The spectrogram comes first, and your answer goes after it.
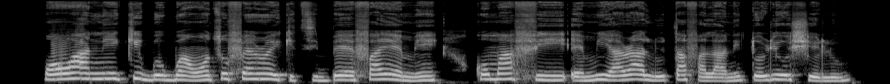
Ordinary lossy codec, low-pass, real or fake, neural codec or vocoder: none; none; fake; vocoder, 48 kHz, 128 mel bands, Vocos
